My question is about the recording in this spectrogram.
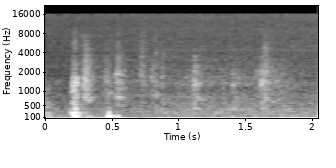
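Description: A steady low hum with a few faint, short clicks in a gap between voices.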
